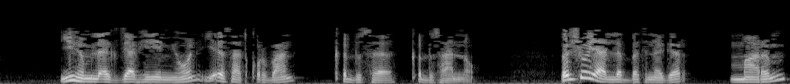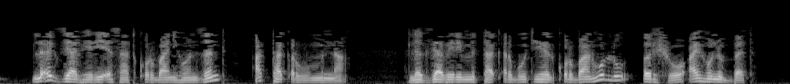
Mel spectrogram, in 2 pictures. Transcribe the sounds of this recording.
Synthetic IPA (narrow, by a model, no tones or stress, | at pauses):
jɪhɨmləɨɡzjaβhe̞ɾjɛmːiho̞njɛʔɨsat̪kʼʊɾban | kʼɨd̪ːusəkʼɨd̪usa̰nːə̰w | ʔɨɾʃo̞jalːəbːət̪nəɡəɾ | maɾɨm | ləɨɡzijaβhe̞ɾjɛʔɨsat̪kʼʊɾbanjɪɦo̞nzənd̪ | ʔat̪ːakʼəɾβumːɨnːa̰ | ləɨɡzijaβhe̞ɾjɛmːɨt̪ʰːakʼə̰ɾbut̪jɛhɨlkʼuɾbanhulːuʔɨɾʃo̞ʔajɦo̞nɨbːət̪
